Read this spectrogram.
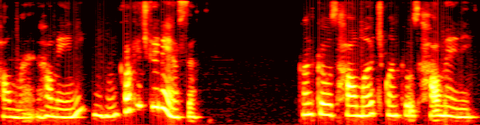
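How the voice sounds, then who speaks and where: Teacher, mellow voice, English examples. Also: female voice, fairly high pitch, lively intonation. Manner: explains in Portuguese, reads English examples slowly and clearly; keeps checking in with "né?" and "tá?". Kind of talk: online class lesson.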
